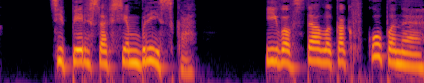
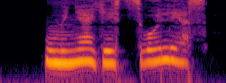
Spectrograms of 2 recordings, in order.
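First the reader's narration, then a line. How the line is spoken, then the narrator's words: Whisper. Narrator (Russian): прошептала она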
